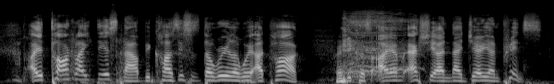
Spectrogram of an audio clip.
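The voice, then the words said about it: Put-on exaggerated foreign accent. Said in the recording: “Is that your Nigerian accent? ... that was still my Asian accent ... I thought you were trying to be Nigerian there”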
